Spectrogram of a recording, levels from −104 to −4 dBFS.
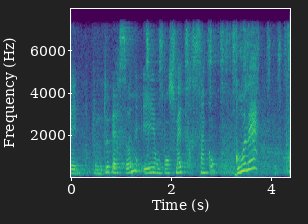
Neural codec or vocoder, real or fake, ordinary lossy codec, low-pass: none; real; none; 7.2 kHz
